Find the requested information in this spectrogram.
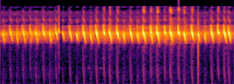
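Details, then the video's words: Vigorous male golden-bellied gerygone song for tutoring other birds: fast, steady, high-pitched chipping notes repeated about six times per second throughout, with one brief break near the start. "SUARA BURUNG CIU KUNYIT JANTAN GACOR"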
